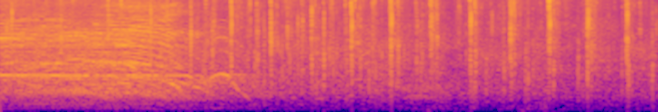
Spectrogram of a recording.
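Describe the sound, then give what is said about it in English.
A crowd screams and cheers with high, overlapping voices for a couple of seconds after a preacher asks them to scream if they know he's good. The shouting then fades into steady, loud applause with sharp, scattered claps. “If you know he's good, I need you to scream, now I know.”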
